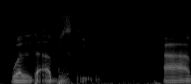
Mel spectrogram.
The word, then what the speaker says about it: Welda'abzgi: i am weldabski like amaraji said i'm starting to pronounce my name correctly with the african accent as well i am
